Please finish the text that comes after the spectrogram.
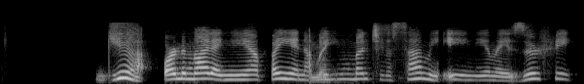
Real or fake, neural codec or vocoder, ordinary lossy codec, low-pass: fake; codec, 16 kHz, 0.5 kbps, X-Codec, HuBERT features, trained on general audio; none; 7.2 kHz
